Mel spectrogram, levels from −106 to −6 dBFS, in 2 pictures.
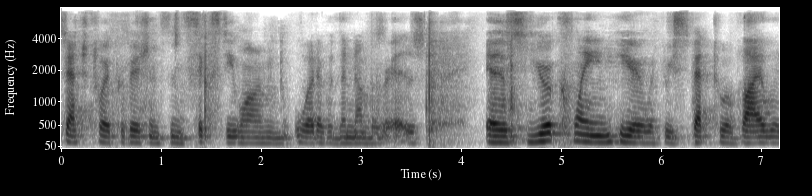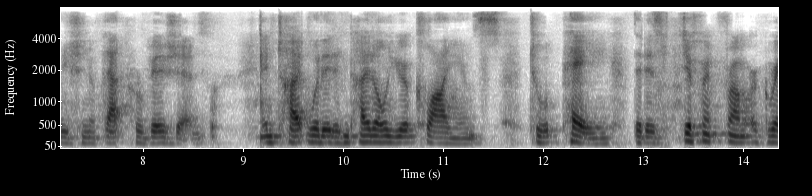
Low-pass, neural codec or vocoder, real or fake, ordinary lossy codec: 7.2 kHz; autoencoder, 48 kHz, 32 numbers a frame, DAC-VAE, trained on Japanese speech; fake; AAC, 32 kbps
